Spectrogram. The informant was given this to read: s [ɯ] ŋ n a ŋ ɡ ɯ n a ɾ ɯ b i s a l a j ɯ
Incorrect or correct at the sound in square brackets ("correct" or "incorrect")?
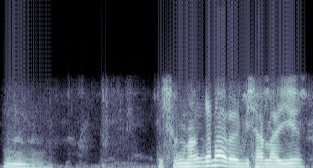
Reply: correct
